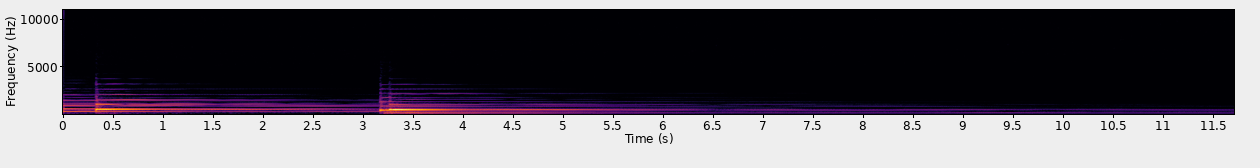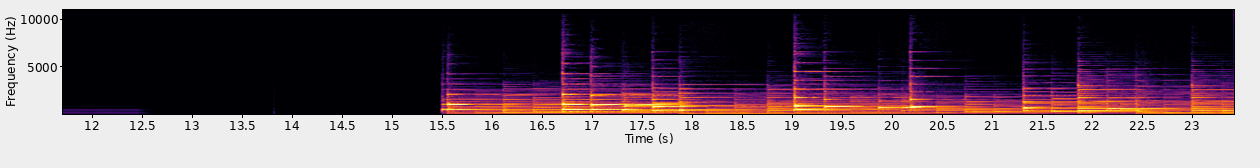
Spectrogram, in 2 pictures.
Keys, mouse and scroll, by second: 7.3 click, 11.0 click, 13.3 Down, 16.7 Up, 18.2 Down.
